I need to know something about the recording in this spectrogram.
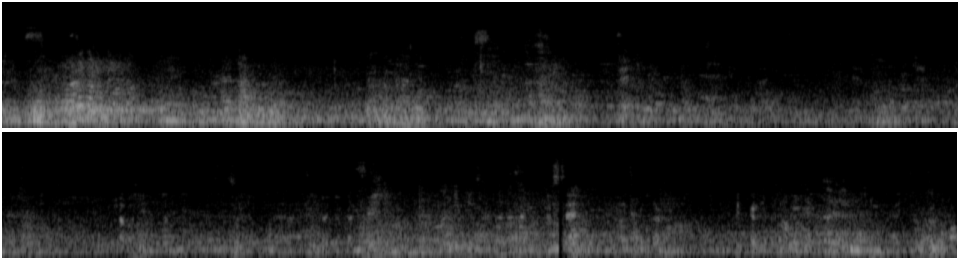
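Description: A crowd murmurs and chatters around the listener.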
